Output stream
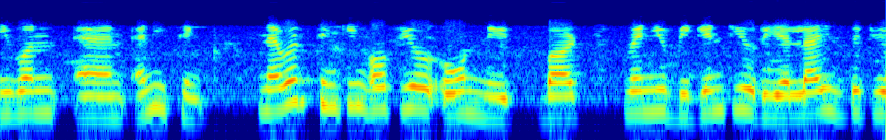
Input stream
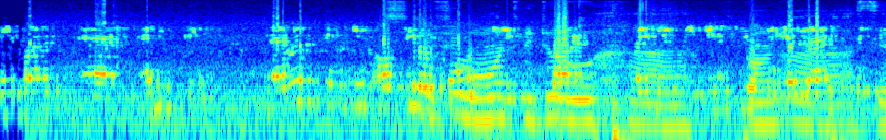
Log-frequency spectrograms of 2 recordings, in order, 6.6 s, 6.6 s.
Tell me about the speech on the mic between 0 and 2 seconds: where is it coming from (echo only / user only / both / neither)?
echo only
